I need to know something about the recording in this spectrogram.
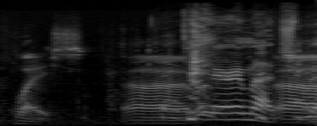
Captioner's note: laughter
